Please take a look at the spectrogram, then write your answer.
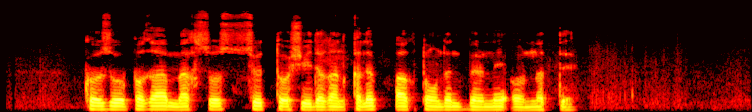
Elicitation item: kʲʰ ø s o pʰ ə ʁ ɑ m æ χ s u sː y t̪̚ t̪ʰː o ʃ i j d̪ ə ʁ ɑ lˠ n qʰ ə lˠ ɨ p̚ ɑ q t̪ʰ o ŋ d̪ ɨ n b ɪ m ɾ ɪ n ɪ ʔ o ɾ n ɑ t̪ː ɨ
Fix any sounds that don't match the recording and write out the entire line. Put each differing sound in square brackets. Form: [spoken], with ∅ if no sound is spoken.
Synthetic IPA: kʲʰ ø [z] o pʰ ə ʁ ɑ m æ χ s u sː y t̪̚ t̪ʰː o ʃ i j d̪ ə ʁ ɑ [∅] n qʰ ə lˠ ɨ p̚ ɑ q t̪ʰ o ŋ d̪ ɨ n b ɪ [∅] ɾ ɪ n ɪ ʔ o ɾ n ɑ t̪ː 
